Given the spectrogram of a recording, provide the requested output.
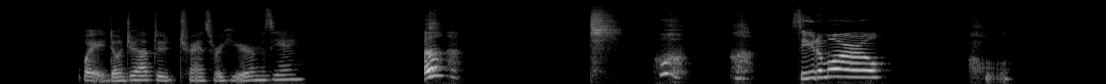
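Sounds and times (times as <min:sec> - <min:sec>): woman gasping and panting: 0:06.6 - 0:07.7.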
